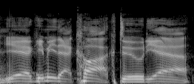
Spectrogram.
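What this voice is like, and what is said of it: Deliberately low-pitched voice. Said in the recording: “You gotta do it in a low voice”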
